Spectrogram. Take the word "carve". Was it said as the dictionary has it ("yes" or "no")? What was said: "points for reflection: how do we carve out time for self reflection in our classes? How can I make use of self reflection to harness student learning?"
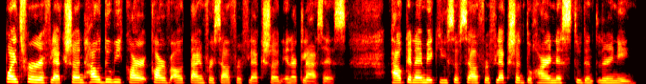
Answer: yes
